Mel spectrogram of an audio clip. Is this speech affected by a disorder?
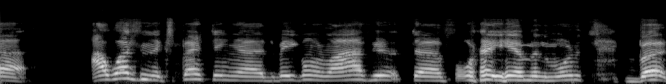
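Yes: cerebral palsy; present since birth.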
